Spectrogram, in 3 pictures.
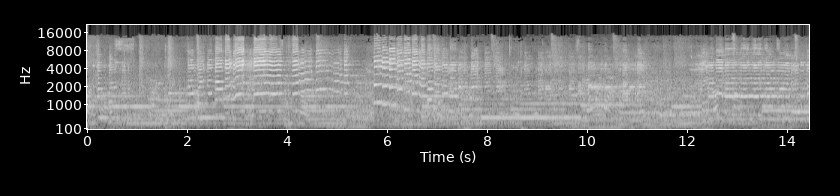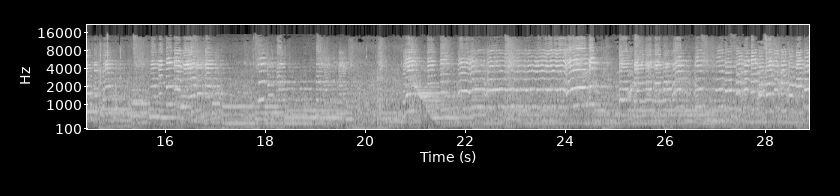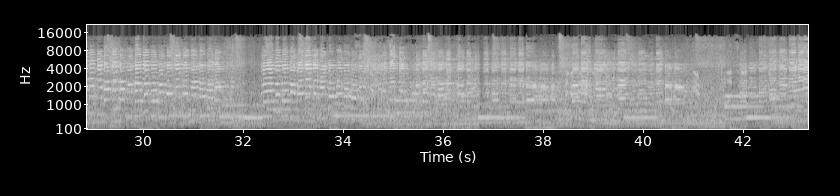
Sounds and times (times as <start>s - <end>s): Speech: 0.0s - 11.3s, 11.9s - 15.1s, 38.3s - 42.5s
Music: 0.0s - 43.3s.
